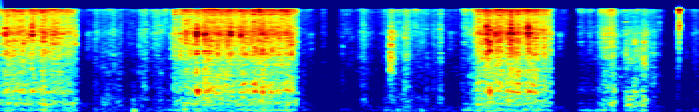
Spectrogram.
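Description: A sewing machine stitches a trouser fly facing to its seam allowance in two bursts of fast, even whirring, each followed by a short pause, close and fairly quiet.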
